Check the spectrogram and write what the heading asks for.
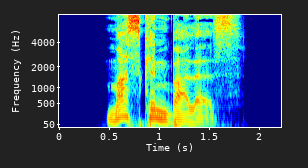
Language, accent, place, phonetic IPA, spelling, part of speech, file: German, Germany, Berlin, [ˈmaskn̩ˌbaləs], Maskenballes, noun, De-Maskenballes.ogg
- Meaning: genitive singular of Maskenball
